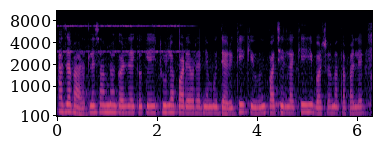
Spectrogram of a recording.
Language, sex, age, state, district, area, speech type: Nepali, female, 45-60, West Bengal, Darjeeling, rural, spontaneous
